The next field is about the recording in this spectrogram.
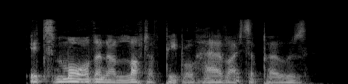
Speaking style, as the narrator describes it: muttered Jean

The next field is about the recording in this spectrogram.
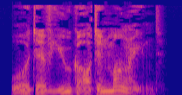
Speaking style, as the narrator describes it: Beric rumbled

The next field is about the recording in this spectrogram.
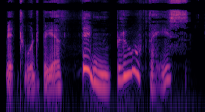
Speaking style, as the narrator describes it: she murmured

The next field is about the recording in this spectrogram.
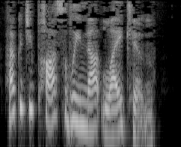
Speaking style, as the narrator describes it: I laughed

